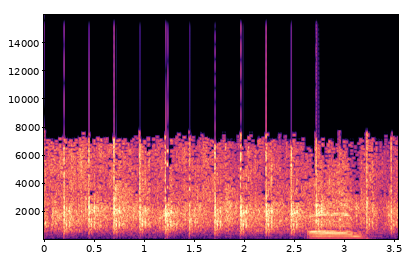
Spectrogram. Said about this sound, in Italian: ma almeno lo prego di alzarsi in piedi, perché gli tributiamo un applauso e con sì.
